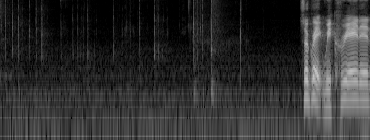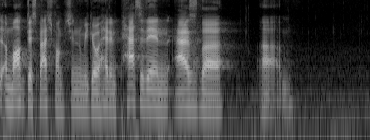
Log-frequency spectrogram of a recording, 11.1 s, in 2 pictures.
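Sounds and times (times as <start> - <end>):
rapid typing on a computer keyboard while writing code: 0.0 - 3.7, 9.1 - 11.0
speech: 4.5 - 10.0.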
